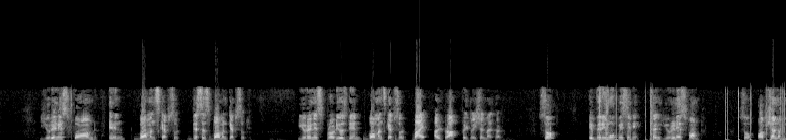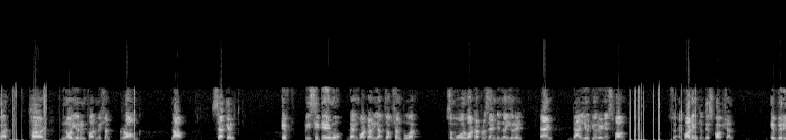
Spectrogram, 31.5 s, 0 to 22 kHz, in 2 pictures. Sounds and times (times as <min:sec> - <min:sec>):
Speech: 0:00.8 - 0:05.0, 0:06.0 - 0:10.1, 0:10.8 - 0:11.2, 0:11.8 - 0:14.1, 0:14.8 - 0:18.6, 0:19.2 - 0:20.5, 0:21.3 - 0:28.3, 0:29.1 - 0:30.5, 0:31.2 - 0:31.4.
